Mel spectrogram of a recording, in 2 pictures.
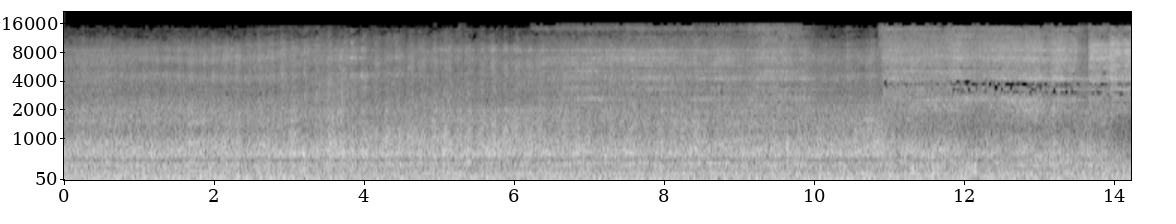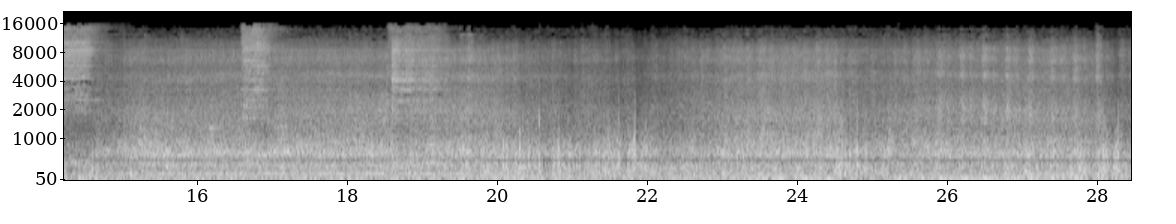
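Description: Freight train of covered hopper cars rolling past at close range: a loud, steady noise of steel wheels on the rails. It turns sharper and hissier for a few seconds around the middle.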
